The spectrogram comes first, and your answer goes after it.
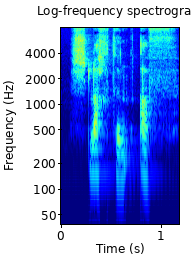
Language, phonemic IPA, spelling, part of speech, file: Dutch, /ˈslɑxtə(n) ˈɑf/, slachtten af, verb, Nl-slachtten af.ogg
- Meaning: inflection of afslachten: 1. plural past indicative 2. plural past subjunctive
